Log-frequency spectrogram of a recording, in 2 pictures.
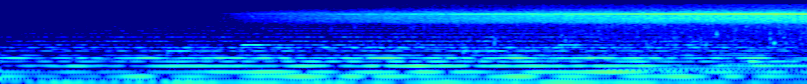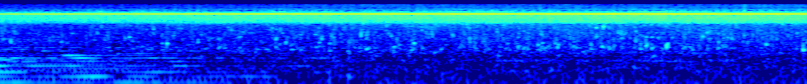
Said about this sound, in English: We begin on a quiet morning, somewhere in the French countryside, where the sounds of a babbling brook and chirping crickets are all that fill the air.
